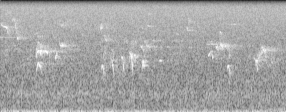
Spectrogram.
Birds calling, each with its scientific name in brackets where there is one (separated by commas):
Gray Catbird (Dumetella carolinensis), American Robin (Turdus migratorius)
